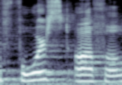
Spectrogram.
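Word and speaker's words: Forsthoefel: And Matt just informed me, his last name is pronounced the words forced and awful. Andrew Forced Awful will be coming to talk about his book, Walking to Listen, on Thursday, April 26th.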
